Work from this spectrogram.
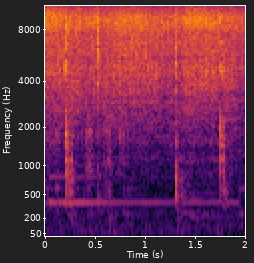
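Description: Chicharon bagnet frying in its own rendered pork fat gives a steady close sizzle, with a few sharp stirring clicks and pops scattered across the short stretch. No one speaks.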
